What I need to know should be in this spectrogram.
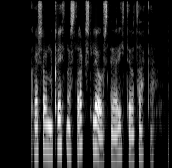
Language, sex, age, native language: Icelandic, male, 30-39, Icelandic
